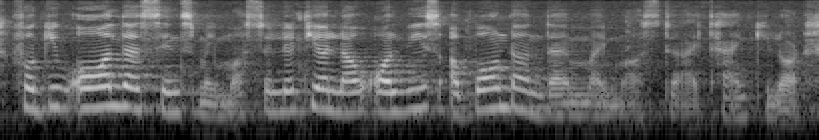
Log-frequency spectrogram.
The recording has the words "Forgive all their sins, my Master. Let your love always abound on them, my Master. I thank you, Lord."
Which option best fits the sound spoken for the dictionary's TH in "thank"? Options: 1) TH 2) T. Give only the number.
2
